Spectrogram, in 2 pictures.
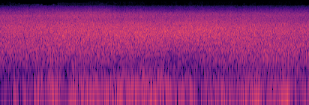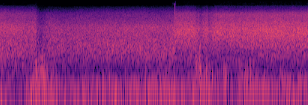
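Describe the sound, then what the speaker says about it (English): Waterfall in the Lake District fells, a steady broadband rush of falling water filling the whole clip at close range, with a couple of brief knocks and no talking. "I'm gonna go check out this waterfall."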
